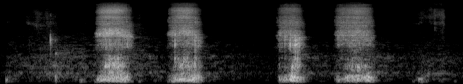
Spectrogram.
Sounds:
Sniff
